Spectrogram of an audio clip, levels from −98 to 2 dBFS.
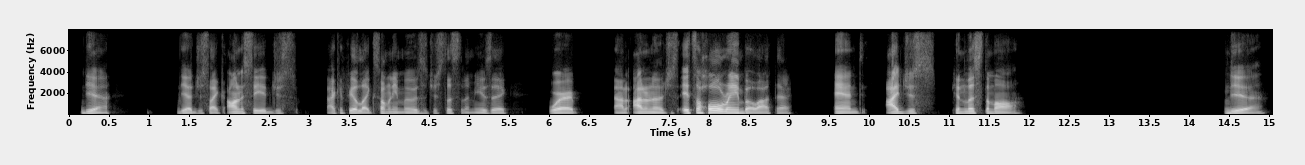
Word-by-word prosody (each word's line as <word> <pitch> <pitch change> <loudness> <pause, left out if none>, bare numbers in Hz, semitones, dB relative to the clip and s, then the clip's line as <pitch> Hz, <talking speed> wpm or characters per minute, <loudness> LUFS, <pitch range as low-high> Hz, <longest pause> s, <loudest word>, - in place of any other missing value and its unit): Yeah. 120 -11 -1 0.9
Yeah, 115 -4 0
just, 110 +3 -17
like 95 - -3
honestly, 120 0 +1
it 110 - -5
just 110 +1 -18 0.4
I 105 +1 -5
could 125 0 -15
feel, 120 -2 +2
like, 100 -3 -1
so 125 - -2
many 115 -1 -6
moods 105 +1 -6
just 110 +1 -21
listening 105 -3 -9
to 95 - -18
music 100 0 -6 0.5
where 105 -2 +4 0.5
I 100 0 -1
do 100 - -7
I 110 +1 +6
don't 115 -1 +1
know. 105 -1 +1
It's 100 - -7
just 130 - -22
it's 145 +3 +3
a 175 - +6
whole 175 +1 +8
rainbow 155 -9 +4
out 105 +1 -2
there, 100 -2 -10 0.5
and 110 -3 0 0.3
I 120 - +7
just 120 -1 -10 0.2
can 125 0 -2
list 135 -1 +1
them 130 -3 -3
all. 105 +1 0 2.6
Yeah. 105 -6 +1
110 Hz, 160 wpm, -24 LUFS, 105-125 Hz, 2.6 s, whole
